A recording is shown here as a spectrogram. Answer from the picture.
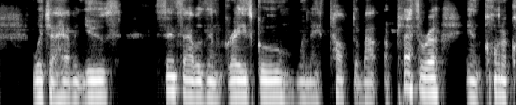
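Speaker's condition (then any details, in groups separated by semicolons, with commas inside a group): No condition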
